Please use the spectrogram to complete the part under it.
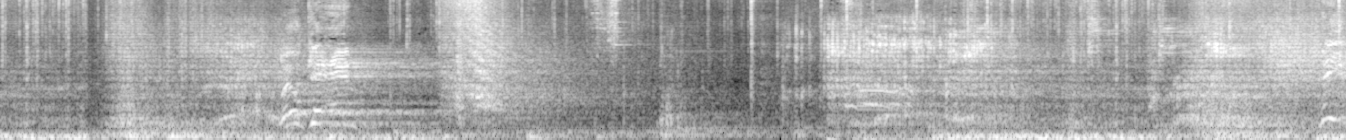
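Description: A fireball whooshes and bursts with a roar.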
